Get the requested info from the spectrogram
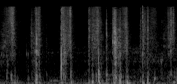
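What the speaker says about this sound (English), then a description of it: "Hopefully this isn't like crazy loud, the shuffling." A deck of oracle cards is shuffled close to the microphone in quick, crisp riffling bursts, roughly a dozen rapid flicks in under two seconds, with no talking.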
